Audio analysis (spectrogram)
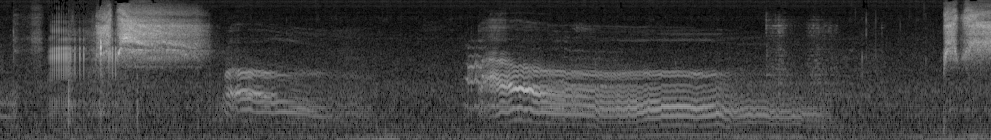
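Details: Huge fluffy stray cat on a winter street, hungry and friendly, gives two wavering meows, the second long and quavering; loud hissy rustling bursts come before and after the calls.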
